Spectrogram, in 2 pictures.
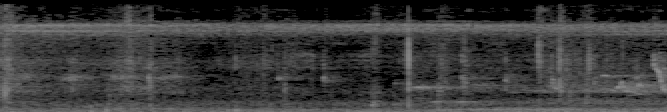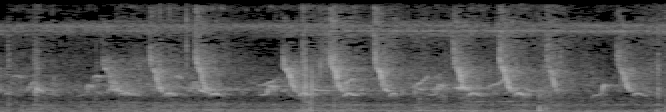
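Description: A bird chirping in a quick series of short, high, falling calls that start about halfway through, over a faint steady outdoor hiss and a thin high steady tone.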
